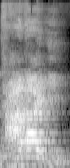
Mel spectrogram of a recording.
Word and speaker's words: 다달이: 그래서 우리가 매달 매달을 할 때 달달이거든요. 알겠죠? 그렇죠? 근데 우리가 실제로 적거나 발음할 때는 다달이 이렇게 하는 겁니다.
